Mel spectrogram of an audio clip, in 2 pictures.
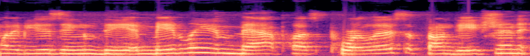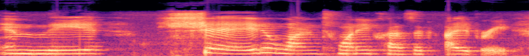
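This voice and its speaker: A woman talks at a fairly slow pace while noticeable background noise plays. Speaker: beauty vlogger. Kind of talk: makeup tutorial. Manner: casual, with many fillers.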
